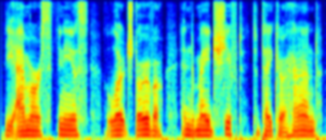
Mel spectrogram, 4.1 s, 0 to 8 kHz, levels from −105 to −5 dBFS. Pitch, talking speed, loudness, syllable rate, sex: 105 Hz, 175 wpm, -17 LUFS, 4.8 syllables/s, male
